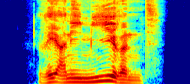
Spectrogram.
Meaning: present participle of reanimieren
- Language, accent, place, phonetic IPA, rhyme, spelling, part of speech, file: German, Germany, Berlin, [ʁeʔaniˈmiːʁənt], -iːʁənt, reanimierend, verb, De-reanimierend.ogg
